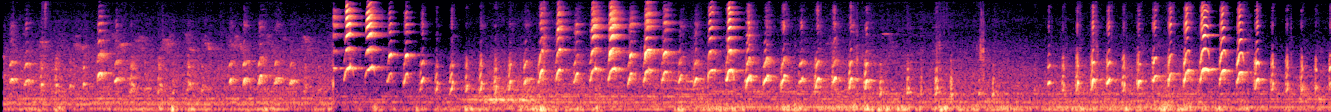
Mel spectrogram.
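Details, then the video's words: Pit Bull puppies giving dense, overlapping high-pitched whimpers and yips, many short rising-falling squeals piling over one another, with a steady low hum beneath. "เสียงหมาน้อย ลูกพิทบูล"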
